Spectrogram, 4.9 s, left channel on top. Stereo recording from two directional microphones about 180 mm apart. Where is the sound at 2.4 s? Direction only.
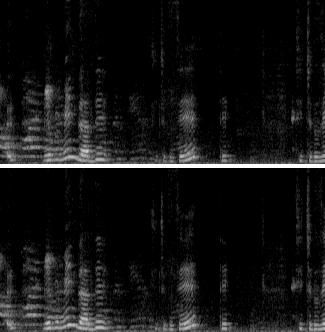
50° right (ahead or behind).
